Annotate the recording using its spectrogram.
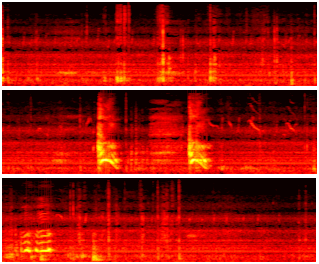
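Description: Steady hum of a circulated-air egg incubator's fan, with a few soft clicks. Over it, three short, loud throaty sounds from a person about six, seven and a half and ten seconds in.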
